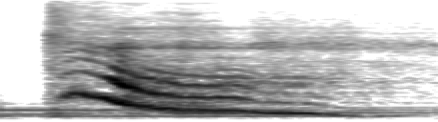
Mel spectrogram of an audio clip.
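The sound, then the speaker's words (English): A voiced lip trill during a yoga class, done in downward facing dog pose after a deep breath in: breath blown out through loose, fluttering lips with a hum that slides downward in pitch, fairly loud, lasting about a second and a half, with no talking. “Deep breath in here, and let's blubber out the lips.”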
